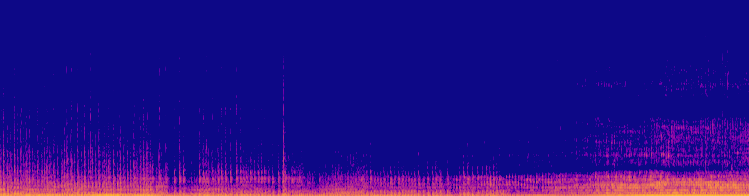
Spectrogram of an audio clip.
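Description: Contemporary chamber ensemble playing a low, rumbling drone with scattered clicks. Near the end, a sustained low tone swells louder.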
